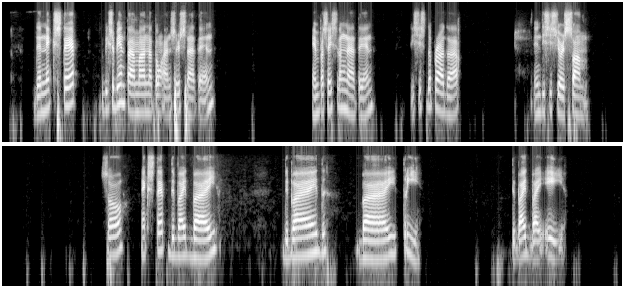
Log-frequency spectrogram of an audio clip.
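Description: A woman explains calmly in short phrases through a microphone.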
